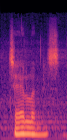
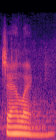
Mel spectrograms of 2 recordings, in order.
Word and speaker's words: challenge: Kebebasan itu adalah sebuah penaklukan, selalu bersifat khusus, selalu penting, selalu menantang, challenge. Saya dulu ada teman yang bacanya bukan challenge tapi celeng. Ya.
